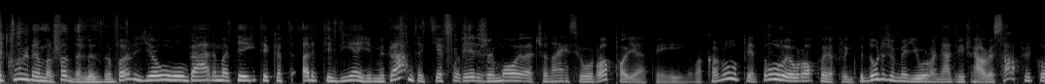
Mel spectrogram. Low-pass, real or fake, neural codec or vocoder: 10.8 kHz; fake; codec, 16 kHz in and 24 kHz out, 0.8 kbps, FocalCodec, streaming, 65536 codes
